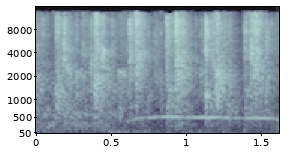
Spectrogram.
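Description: A crowd applauds steadily, with dense overlapping clapping at a constant, fairly loud level and a faint steady tone ringing underneath.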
